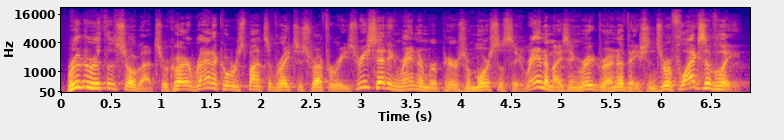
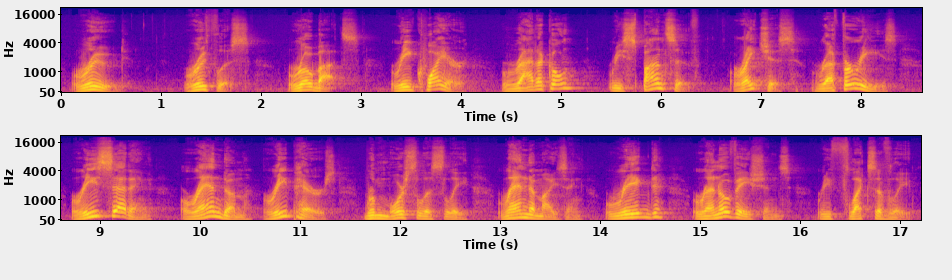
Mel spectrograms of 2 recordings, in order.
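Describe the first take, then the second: First: It is said very fast. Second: It is said slowly, word by word.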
